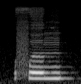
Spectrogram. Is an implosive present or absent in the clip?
absent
